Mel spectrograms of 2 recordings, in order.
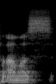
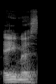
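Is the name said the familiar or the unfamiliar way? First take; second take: unfamiliar; familiar. First: The name is said in an unfamiliar way. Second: The name is said in the familiar way. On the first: This is the guest's way of saying the name. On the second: This is how the name was learned growing up.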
